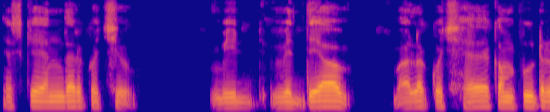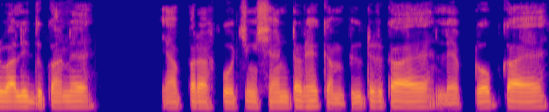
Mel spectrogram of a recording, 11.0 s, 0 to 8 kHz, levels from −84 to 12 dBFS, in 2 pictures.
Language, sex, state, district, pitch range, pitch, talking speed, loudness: Hindi, male, Uttar Pradesh, Etah, 100-105 Hz, 105 Hz, 125 wpm, -17 LUFS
